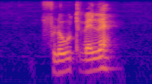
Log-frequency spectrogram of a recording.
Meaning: tidal wave (tsunami)
- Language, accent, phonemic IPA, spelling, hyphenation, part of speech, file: German, Austria, /ˈfluːtˌvɛlə/, Flutwelle, Flut‧wel‧le, noun, De-at-Flutwelle.ogg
